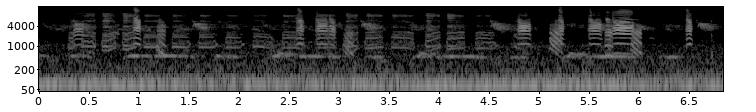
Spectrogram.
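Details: Busy chorus of zebra finches: many short buzzy, trumpet-like harmonic beeps, some in rapid rattles, interleaved with soft low hums, over steady low-frequency noise.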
